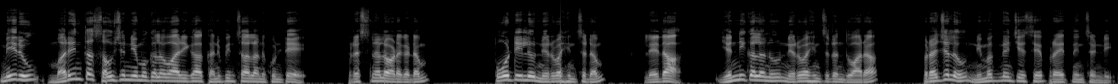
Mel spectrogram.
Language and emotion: Telugu, neutral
